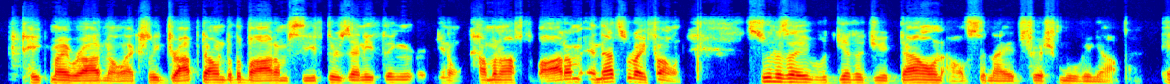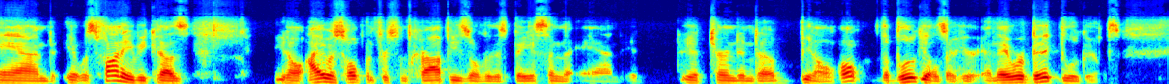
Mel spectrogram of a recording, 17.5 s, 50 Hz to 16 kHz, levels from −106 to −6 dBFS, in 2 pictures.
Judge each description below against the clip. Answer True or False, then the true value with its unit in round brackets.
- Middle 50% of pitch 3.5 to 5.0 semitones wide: False (2.9 semitones)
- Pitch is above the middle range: False (110 Hz)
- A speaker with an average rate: False (265 wpm)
